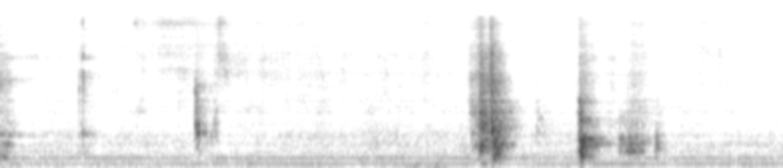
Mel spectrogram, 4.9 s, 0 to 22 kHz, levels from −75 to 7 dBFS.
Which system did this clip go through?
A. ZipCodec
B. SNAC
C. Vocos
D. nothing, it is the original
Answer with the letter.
B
